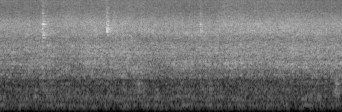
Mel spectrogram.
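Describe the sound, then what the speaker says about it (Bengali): Malabar spinach stalks frying in a pan give a steady, fairly loud hiss with a few faint clicks, heard alone without voices. "ডাটাগুলো একটু ভাজা ভাজা হবে"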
